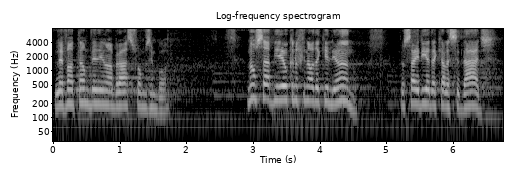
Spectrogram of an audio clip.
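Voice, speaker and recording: Brazilian male guest pastor, vivid testimony sermon, raised high voice, in a reverberant church hall. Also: a little fast, soft background music. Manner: vivid storyteller, acts out dialogue. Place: church sanctuary.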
